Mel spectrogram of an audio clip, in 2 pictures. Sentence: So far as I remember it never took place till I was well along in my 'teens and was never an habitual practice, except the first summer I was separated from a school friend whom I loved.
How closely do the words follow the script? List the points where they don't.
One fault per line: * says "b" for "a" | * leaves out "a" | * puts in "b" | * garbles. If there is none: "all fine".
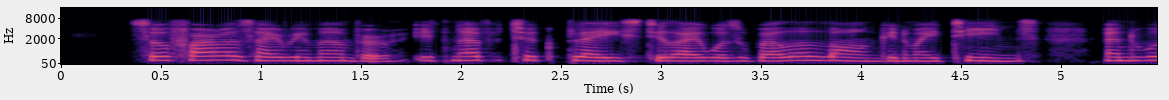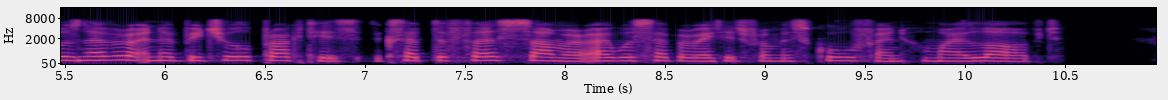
all fine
